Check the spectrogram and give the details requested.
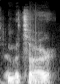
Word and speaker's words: scimitar: the cooler Weapon by far so yeah definitely simitar yeah I was just gonna say Jimmy skimy he probably knows a pronunciation of that so like it's Scimitar but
